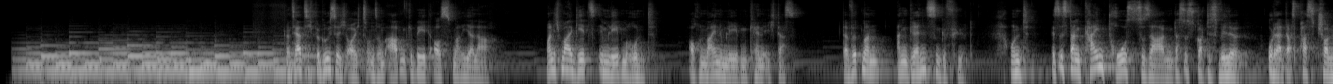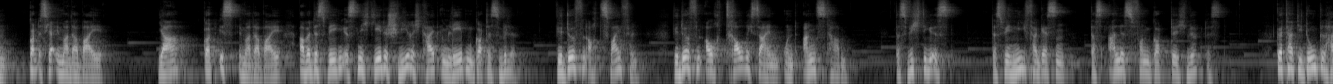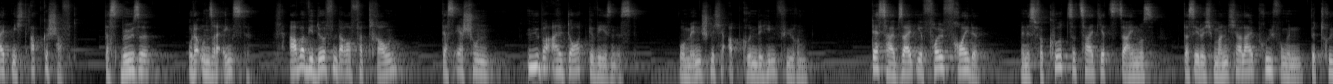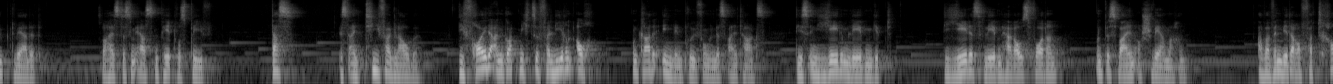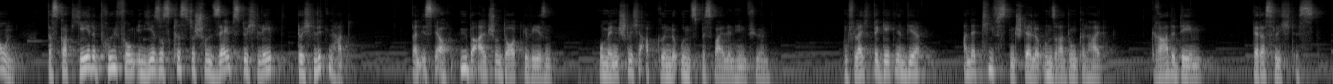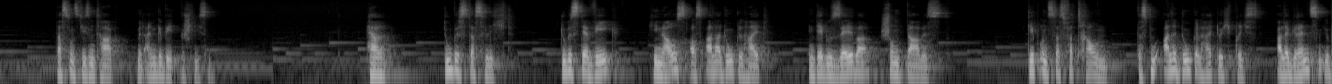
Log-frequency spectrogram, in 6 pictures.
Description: Abendgebet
